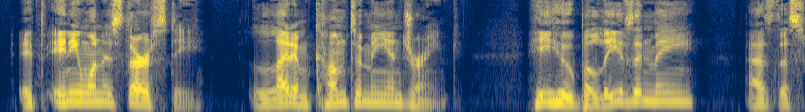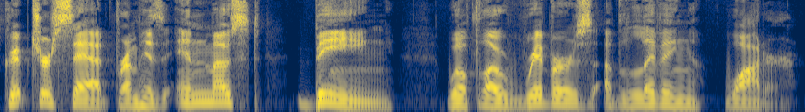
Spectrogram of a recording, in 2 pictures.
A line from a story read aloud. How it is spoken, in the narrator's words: Jesus cried out, saying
